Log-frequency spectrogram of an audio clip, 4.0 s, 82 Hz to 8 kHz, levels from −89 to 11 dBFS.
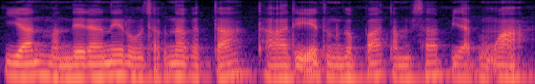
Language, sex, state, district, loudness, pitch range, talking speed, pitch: Garo, male, Meghalaya, West Garo Hills, -20 LUFS, 115-130 Hz, 135 wpm, 120 Hz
